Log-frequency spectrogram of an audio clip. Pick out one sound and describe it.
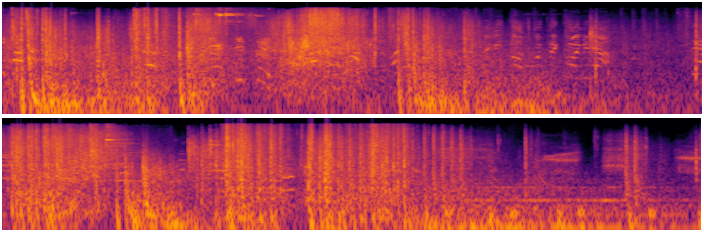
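A rifle fires in rapid bursts, with loud echoing cracks.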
